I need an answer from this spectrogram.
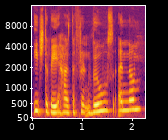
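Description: A woman's voice: high-pitched, fairly quick, dark tone. A young woman with a broad Scottish accent, speaking as an elected politician on a discussion panel in an emphatic, plain-spoken way. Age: young adult.

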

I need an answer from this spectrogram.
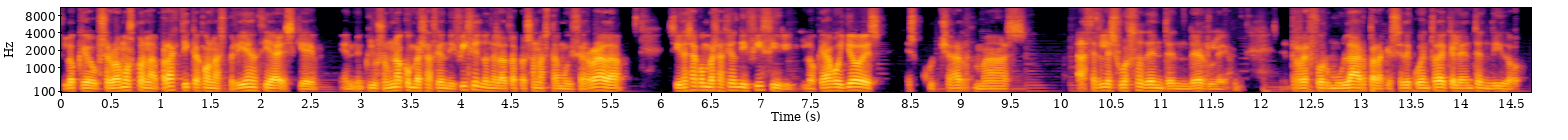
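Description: A middle-aged man teaching communication in a measured explanatory talk. He poses rhetorical questions to his co-host. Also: fairly low pitch, fairly even intonation, faint music behind. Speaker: communication trainer.

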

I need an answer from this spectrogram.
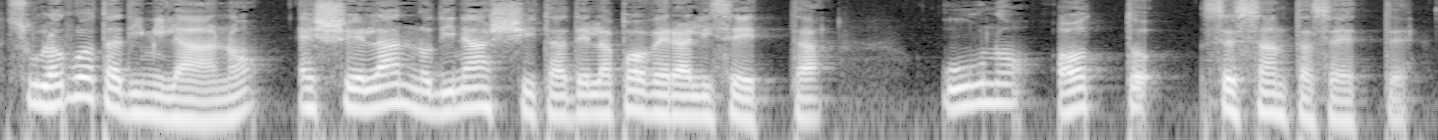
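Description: A man reads a novel aloud in an even mid-range voice, with wry, measured timing. His scripted narration is serial audiobook storytelling. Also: medium pitch.

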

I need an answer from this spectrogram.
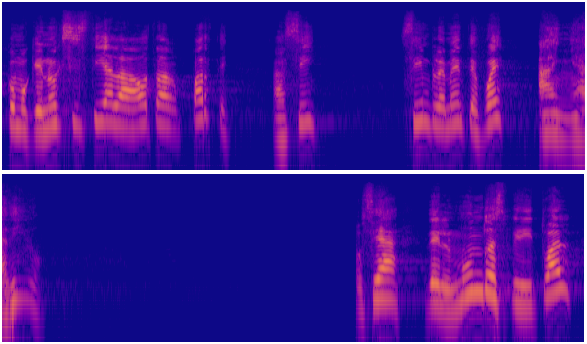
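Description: A man's voice: high voice, fairly bright tone, big-room sound. A man, a pastor, giving a testimony sermon, telling the story with animation and acting out the people in it.

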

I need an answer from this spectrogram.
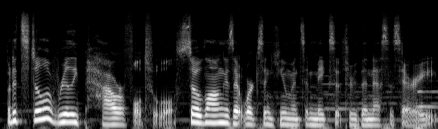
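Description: A woman delivering a scripted science news report in a brisk, emphatic manner. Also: deep voice, lively intonation, creaky, over loud music.

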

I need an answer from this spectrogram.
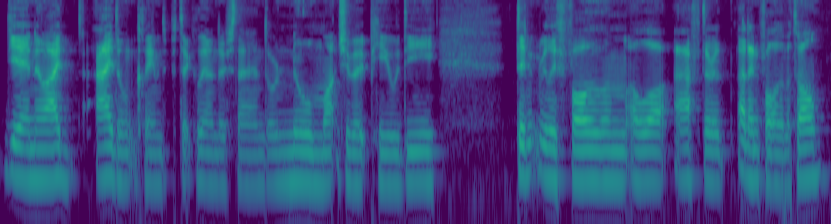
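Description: A man's voice: medium pitch, little pitch movement, a little fast. A man in his thirties co-hosting a podcast in casual chat, informal, sweary and self-deprecating. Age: 30s. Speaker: podcast co-host.

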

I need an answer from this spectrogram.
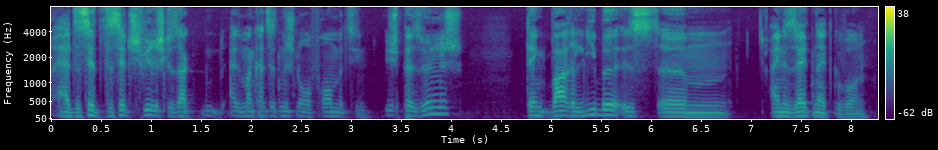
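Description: A young man co-hosting a casual podcast chat, talking haltingly and repeating himself as he works out his point. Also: lowish voice, warm tone, no room sound, studio quality. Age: young adult. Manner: halting, restarts, repeats words.

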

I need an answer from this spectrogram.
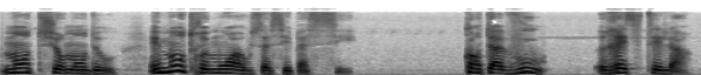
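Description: A commanding lion, king of the storybook animals, asks his questions firmly, as a woman reads his lines. The delivery stays slow, in a mellow voice. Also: fairly low pitch, dry recording. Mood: stern.

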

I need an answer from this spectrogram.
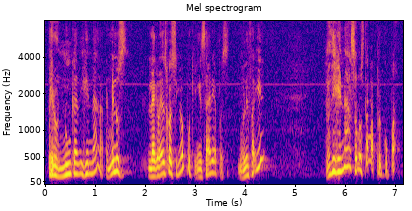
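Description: Animated husky Guatemalan preacher man. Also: high-pitched. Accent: Guatemalan Spanish. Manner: animated, addresses listeners as brother. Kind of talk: testimony sermon.

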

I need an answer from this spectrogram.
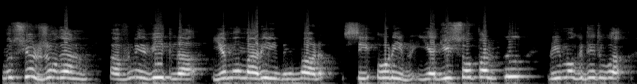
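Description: A man voicing a middle-aged village baker's wife in a comic radio sketch, shrill and rambling in her plain country way. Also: normal speed, mellow, muffled recording. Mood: panicked.

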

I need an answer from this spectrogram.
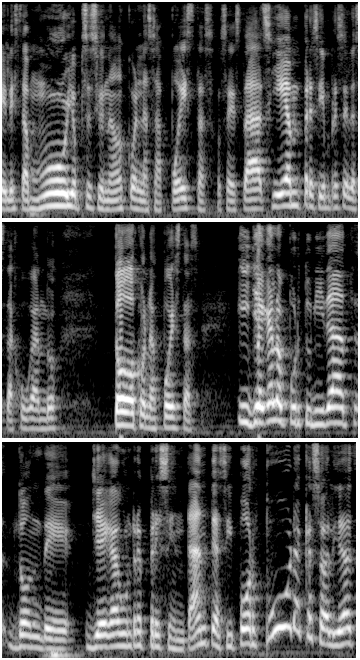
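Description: A man with a Mexican accent, a podcast host giving a rambling, casual film review with many fillers. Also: on the high side.

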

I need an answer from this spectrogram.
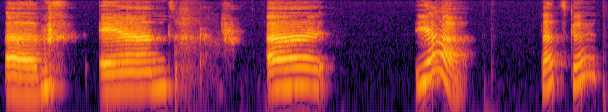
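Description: A woman's voice: on the high side, sing-song, very slow, a bit bright. A woman guest on a podcast, chatting casually in an easygoing, slightly hesitant way. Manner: easygoing, a little hesitant, with fillers. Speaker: podcast guest, show producer. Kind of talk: casual chat.

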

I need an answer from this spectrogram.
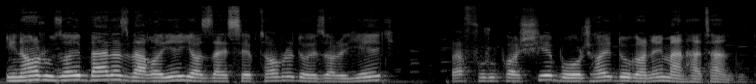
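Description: A man with a fairly high voice reads a literary memoir aloud in a measured, unhurried way. A soft bed of music plays quietly under his narration. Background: faint background music.

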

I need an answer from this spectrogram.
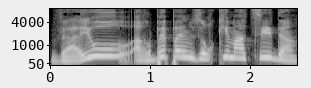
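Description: Man playing a brash, high-pitched woman bus driver. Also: very animated, no echo, clean studio sound. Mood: nostalgic, deadpan boasting. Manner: slangy, emphatic, swaggering. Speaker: bus driver character in comedic chat. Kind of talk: improvised comic character banter.

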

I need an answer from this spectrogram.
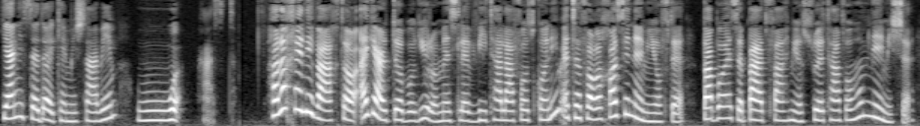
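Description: A woman from Iran hosting a scripted podcast lesson on English pronunciation, speaking clearly and carefully and slowing down to spell out example words. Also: on the high side, animated.

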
